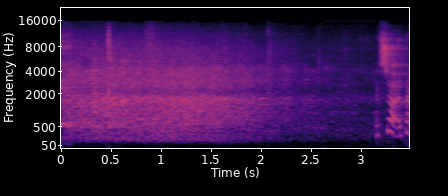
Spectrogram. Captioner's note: audience laughs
